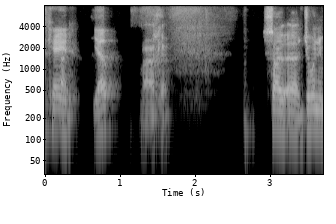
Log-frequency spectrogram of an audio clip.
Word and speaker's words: Kade: i didn't do i didn't say it is pronounced cade isn't it it's not ked or something nope it's cade yep okay so uh joining me this evening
